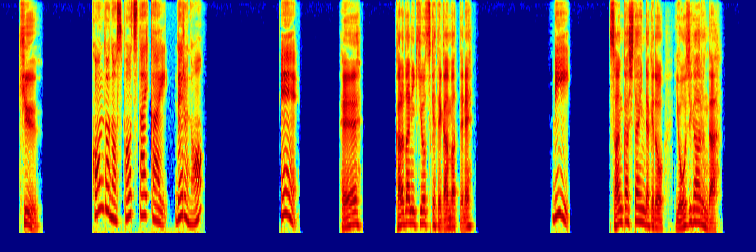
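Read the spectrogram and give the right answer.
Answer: B: 参加したいんだけど用事があるんだ。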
